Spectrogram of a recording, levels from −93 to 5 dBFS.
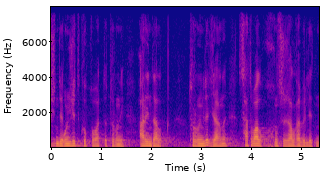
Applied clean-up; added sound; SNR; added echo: none; none; none; none.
